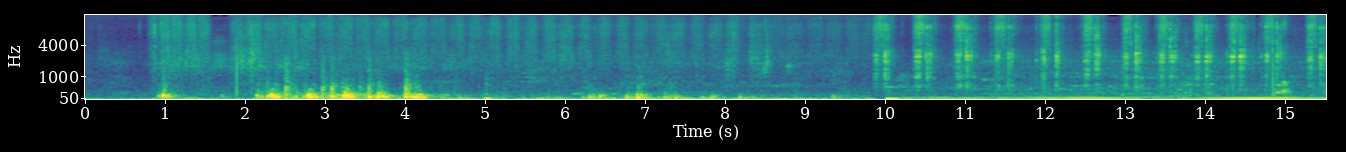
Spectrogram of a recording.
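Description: A hand rubs wet paste over the painted metal bonnet of a Maruti Gypsy, an irregular scrubbing, wiping sound. From about two-thirds of the way in it gives way to a quick series of short, evenly repeated strokes from a trigger spray bottle spraying the underside of the bonnet.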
